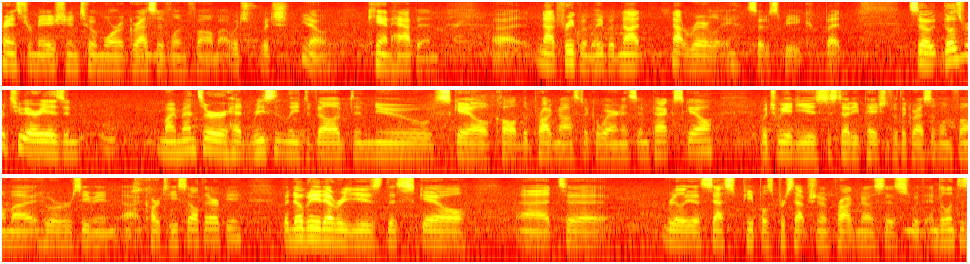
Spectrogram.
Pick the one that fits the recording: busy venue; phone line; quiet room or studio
busy venue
